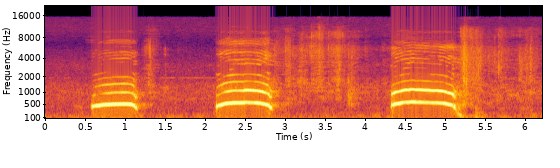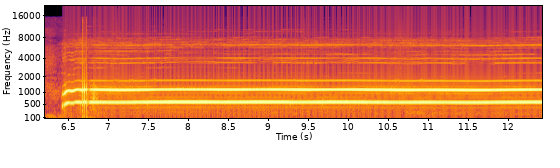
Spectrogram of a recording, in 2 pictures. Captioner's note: whooooooooooooooo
